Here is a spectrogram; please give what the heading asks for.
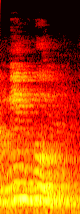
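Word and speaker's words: مِنْهُمْ: Nah, cara bacanya nunnya atau nun minhum ya, dibacanya jelas nunnya, tidak ada samar, tidak ada juga masuk atau melebur ya.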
